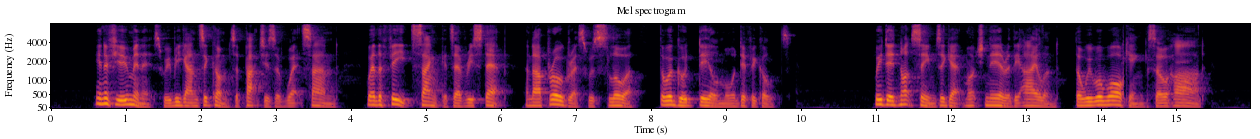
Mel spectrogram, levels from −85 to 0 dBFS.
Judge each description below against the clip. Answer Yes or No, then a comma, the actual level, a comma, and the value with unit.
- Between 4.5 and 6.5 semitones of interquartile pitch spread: Yes, average, 4.8 semitones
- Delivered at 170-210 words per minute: Yes, average, 175 wpm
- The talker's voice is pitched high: No, low, 115 Hz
